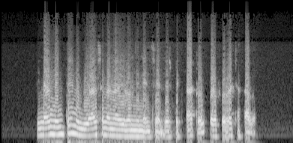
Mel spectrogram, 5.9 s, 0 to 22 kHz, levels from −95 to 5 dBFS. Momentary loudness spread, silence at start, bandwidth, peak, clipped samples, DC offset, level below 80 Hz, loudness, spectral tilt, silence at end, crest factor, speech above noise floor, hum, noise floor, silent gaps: 5 LU; 0.75 s; 16 kHz; 0 dBFS; 0.1%; under 0.1%; -36 dBFS; -7 LUFS; -6.5 dB/octave; 0.75 s; 8 dB; 48 dB; none; -55 dBFS; none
